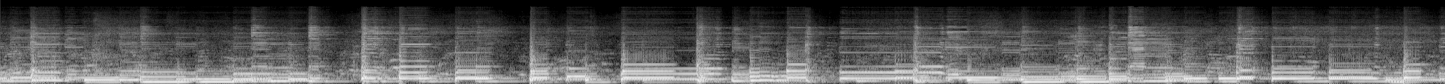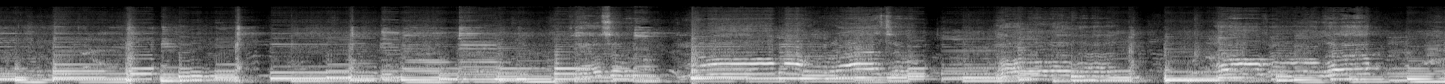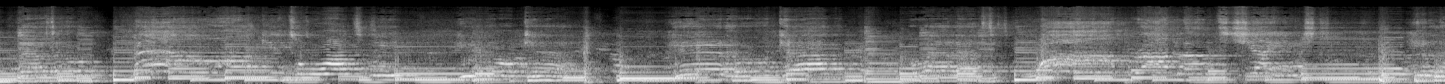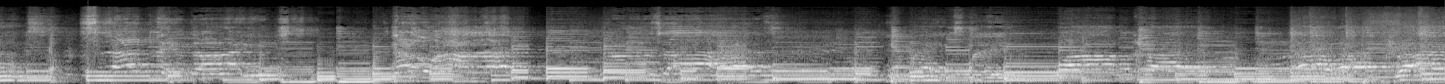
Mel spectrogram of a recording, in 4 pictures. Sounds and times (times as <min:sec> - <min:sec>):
Speech: 0:00.0 - 0:09.6, 0:10.4 - 0:19.2, 0:19.9 - 0:46.4, 0:52.1 - 0:57.8
Music: 0:00.0 - 0:57.8.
